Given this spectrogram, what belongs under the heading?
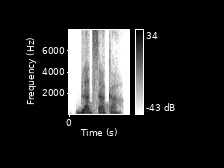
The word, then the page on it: bloodsucker: Indian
